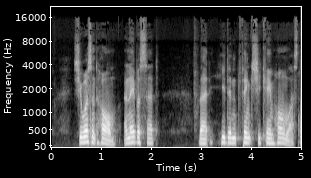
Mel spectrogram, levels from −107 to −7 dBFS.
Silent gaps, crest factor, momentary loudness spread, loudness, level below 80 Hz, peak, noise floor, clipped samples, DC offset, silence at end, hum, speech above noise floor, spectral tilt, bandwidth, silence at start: none; 18 dB; 10 LU; -19 LUFS; -56 dBFS; -2 dBFS; -67 dBFS; under 0.1%; under 0.1%; 0.05 s; none; 48 dB; -7 dB/octave; 16.5 kHz; 0.5 s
